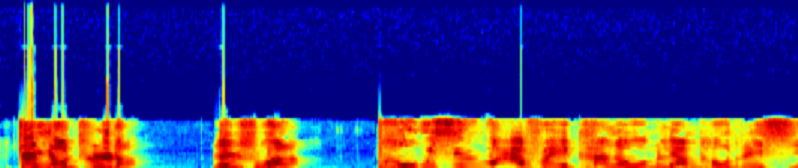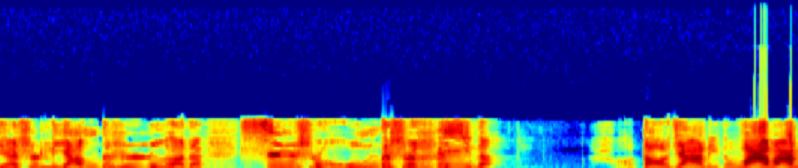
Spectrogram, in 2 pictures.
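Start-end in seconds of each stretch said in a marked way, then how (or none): 0.1-8.7 put-on high, wild voice of an outraged old lady; old mother vents her outrage; indignant old woman. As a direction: shriek the challenge at the couple. Old lady's imagined outburst.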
